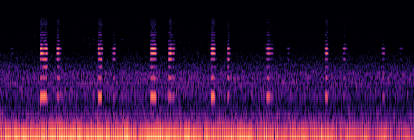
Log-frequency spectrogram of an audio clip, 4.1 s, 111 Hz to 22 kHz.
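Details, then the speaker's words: BLISSTOOL metal detector on pasture, set back to auto ground balance zone 2. Only a few faint short chirps as the coil sweeps; the ground sound is gone: correct ground balance, quiet over ground. "If that little bit of sound to the ground is bothering you, it's gone. That's fine, guys."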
